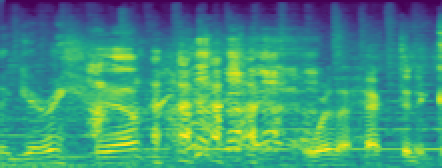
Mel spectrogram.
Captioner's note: laughter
